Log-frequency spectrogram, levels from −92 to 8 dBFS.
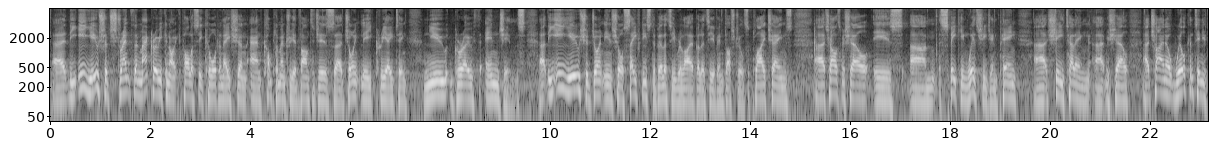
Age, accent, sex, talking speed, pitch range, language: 50-69, British, male, 125 wpm, 95-115 Hz, English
